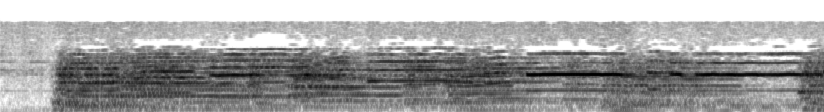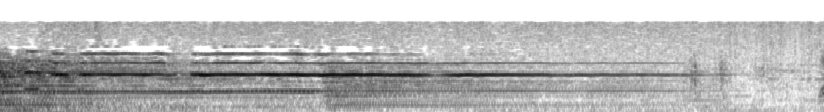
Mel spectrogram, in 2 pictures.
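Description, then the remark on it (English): An ambulance siren blares loudly and steadily, its rich, horn-like tone switching between pitches every couple of seconds, then fading slightly toward the end. No one speaks. “Ambulance, Danny.”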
